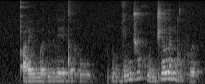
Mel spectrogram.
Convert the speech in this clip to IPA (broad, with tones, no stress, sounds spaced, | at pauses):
qʼ ə˩ ɾ e˩ m ə˩ ɗ ʉ˩ l e˩ d ə˩ h u˩ | ɗ u˩ ɡ e˥ n d͡ʒ u˥ x u˩ n d͡ʒ ə˥ l ə˥ n d u˩ v ə˩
